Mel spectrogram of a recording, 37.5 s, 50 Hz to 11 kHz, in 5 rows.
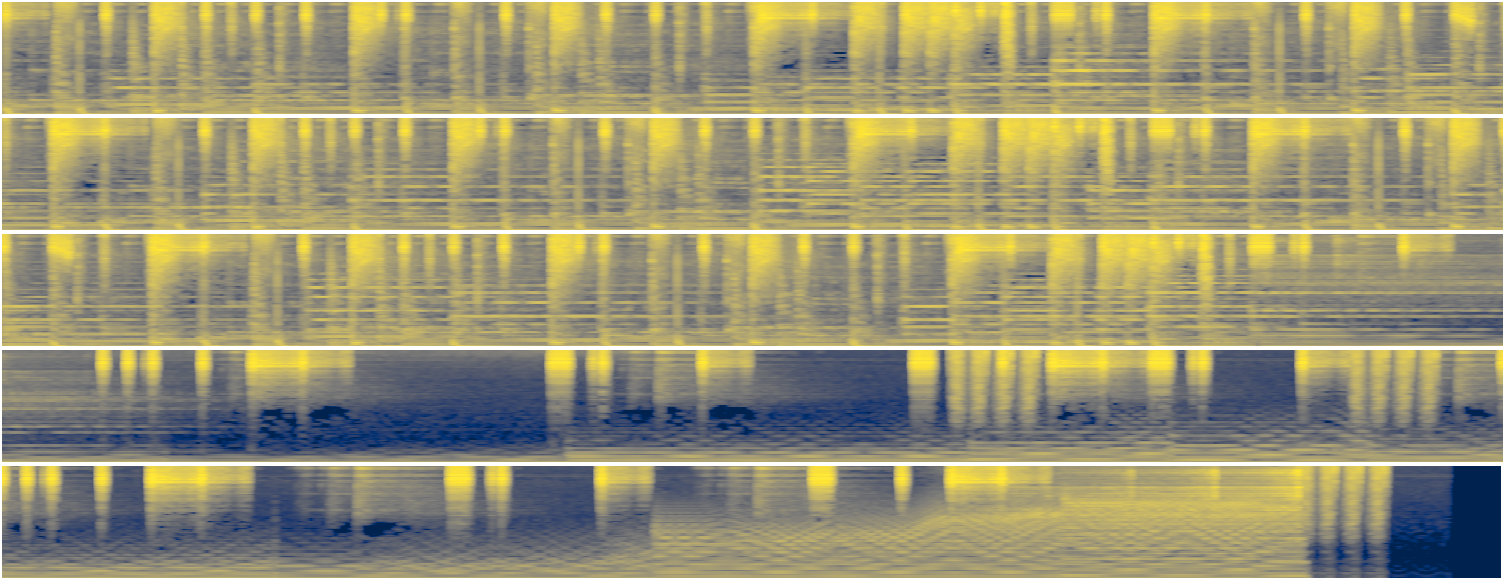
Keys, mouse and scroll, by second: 0.9-4.0 drag, 9.1 click, 9.7 click, 10.4 click, 12.3 click, 12.9 click, 13.3 click, 13.8 click, 14.6 space, 16.1 space, 18.0-20.2 drag, 20.2-21.9 middle drag, 21.9 click, 22.8 click, 25.8-28.4 drag, 28.4 s, 31.6 click, 32.8 g, 35.8-37.5 middle drag.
